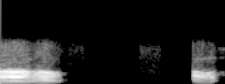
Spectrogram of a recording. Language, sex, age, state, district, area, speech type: Odia, male, 60+, Odisha, Gajapati, rural, conversation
